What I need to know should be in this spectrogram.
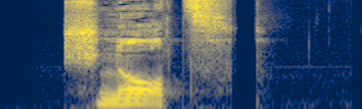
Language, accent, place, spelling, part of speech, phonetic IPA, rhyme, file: German, Germany, Berlin, schnurz, adjective, [ʃnʊʁt͡s], -ʊʁt͡s, De-schnurz.ogg
- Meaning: entirely unimportant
